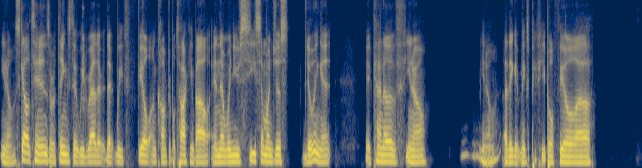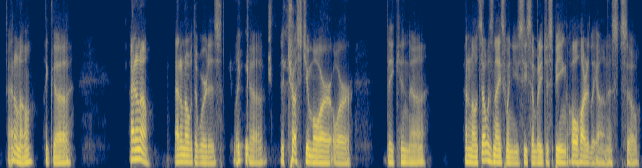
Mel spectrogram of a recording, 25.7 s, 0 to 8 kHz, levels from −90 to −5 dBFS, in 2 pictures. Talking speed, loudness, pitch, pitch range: 180 wpm, -17 LUFS, 115 Hz, 105-120 Hz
